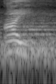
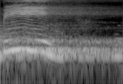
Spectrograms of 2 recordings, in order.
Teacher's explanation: Whereas in the case of the word being, there are two syllables, so you can only consider the two vowels that are coming together only as sequence of two vowels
